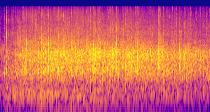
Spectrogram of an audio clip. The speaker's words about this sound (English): You may clap.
